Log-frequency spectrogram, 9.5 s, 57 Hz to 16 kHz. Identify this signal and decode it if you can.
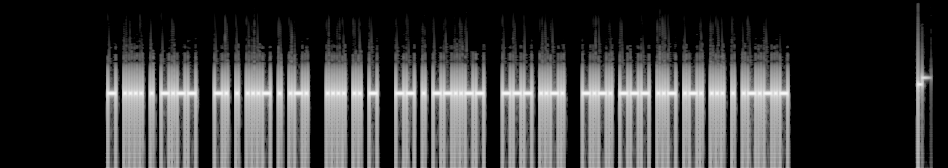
Morse code, heard as a keyed tone, about 44 wpm, 700 Hz. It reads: THEY NEVER HIT ME, OF COURSE.
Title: Sentences from Top 1200 Words 45wpm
